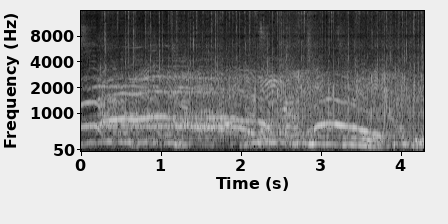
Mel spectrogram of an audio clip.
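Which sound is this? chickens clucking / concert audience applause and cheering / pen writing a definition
concert audience applause and cheering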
